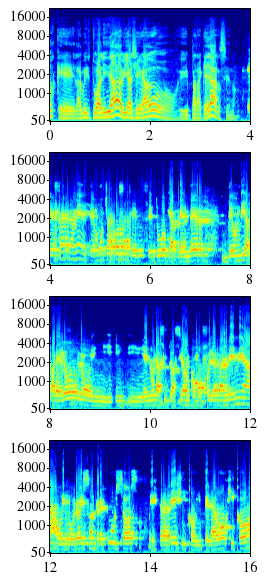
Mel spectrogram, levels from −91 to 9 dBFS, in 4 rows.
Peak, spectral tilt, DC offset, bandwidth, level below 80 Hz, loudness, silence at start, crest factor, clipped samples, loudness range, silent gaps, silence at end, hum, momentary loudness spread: -8 dBFS; -4.5 dB/octave; under 0.1%; 15.5 kHz; -50 dBFS; -19 LUFS; 0 s; 12 dB; under 0.1%; 4 LU; none; 0 s; none; 12 LU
